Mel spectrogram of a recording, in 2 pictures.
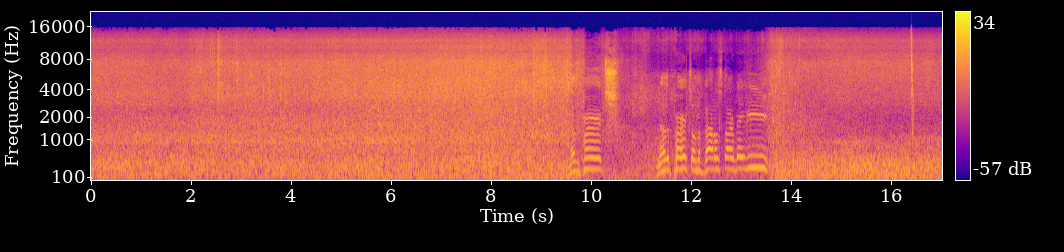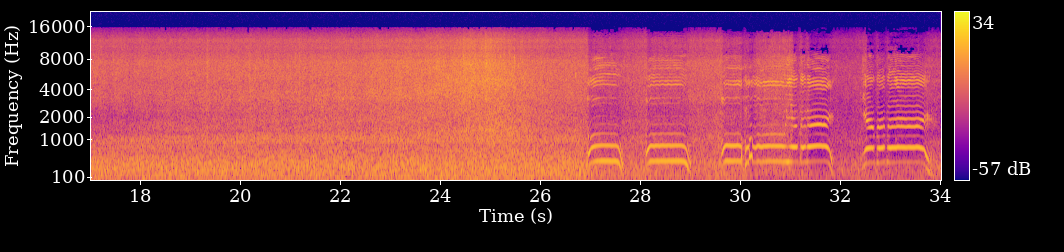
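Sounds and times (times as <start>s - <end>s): ocean surf washing onto beach: 0.0s - 34.0s
wind on microphone: 13.5s - 30.9s.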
